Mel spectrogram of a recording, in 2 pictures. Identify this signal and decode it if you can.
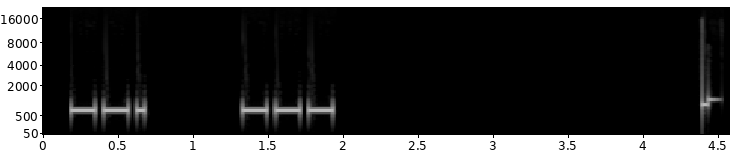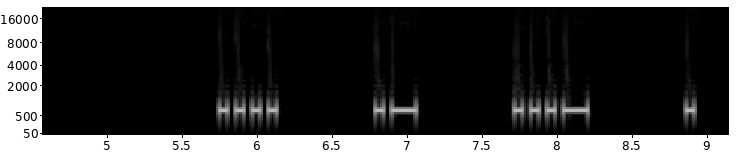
Morse code, heard as a keyed tone, about 22 wpm, spaced as for 10 wpm, 700 Hz. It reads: GO HAVE
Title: 4x Character Spacing - Top 200 Words - 22wpm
